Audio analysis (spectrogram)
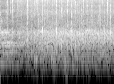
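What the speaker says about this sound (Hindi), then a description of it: "जोरदार तालियां" An audience at a wellness company event applauds at a moderate distance, a dense, even patter of many hands that keeps steady throughout at low volume.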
